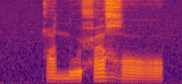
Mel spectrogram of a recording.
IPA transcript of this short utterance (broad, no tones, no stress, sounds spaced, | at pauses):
q æ n u ħ ɜ ʁ ɔ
